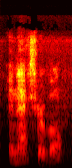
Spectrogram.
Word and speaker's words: inexorable: the father inexorable yeah the accent's on the second syllable inexorable thinking himself bound in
